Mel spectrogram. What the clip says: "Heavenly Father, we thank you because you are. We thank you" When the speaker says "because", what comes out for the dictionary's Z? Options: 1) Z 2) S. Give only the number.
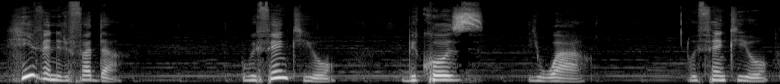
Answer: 1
